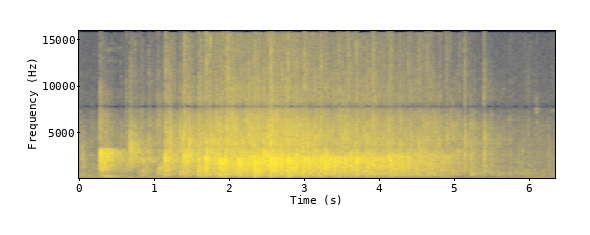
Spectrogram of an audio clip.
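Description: Audience applauding: a burst of clapping that swells over the first two to three seconds, then dies away.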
